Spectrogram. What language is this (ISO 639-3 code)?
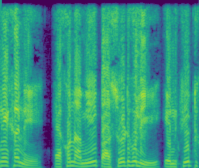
ben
